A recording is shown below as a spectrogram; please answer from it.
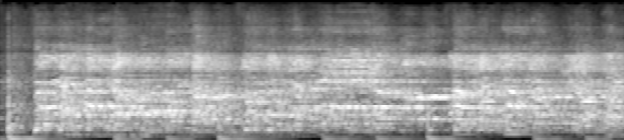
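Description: Mixed choir singing with instrumental accompaniment, a low bass note pulsing on and off underneath.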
